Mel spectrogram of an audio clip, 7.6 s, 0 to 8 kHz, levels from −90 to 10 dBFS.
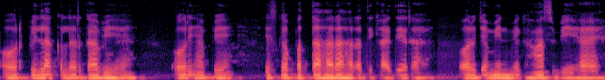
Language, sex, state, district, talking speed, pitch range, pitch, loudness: Hindi, male, Jharkhand, Palamu, 180 wpm, 95-100 Hz, 100 Hz, -19 LUFS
